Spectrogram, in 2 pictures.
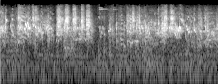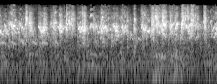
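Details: Many budgies in an aviary calling at once: rapid scratchy squawks and warbling chirps in loud bursts, briefly dipping around two seconds before resuming.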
